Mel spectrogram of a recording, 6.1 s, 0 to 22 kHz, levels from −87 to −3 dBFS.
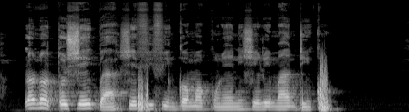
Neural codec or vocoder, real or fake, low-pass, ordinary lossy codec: none; real; none; none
